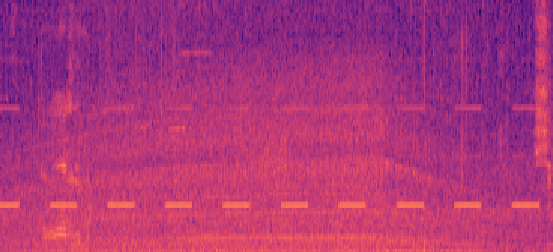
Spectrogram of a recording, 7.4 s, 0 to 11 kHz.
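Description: Steady reversing beeps repeat at an even pace from a bus in the Bus Simulator 2023 game, sitting over a constant engine rumble with a brief chirp near the start.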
